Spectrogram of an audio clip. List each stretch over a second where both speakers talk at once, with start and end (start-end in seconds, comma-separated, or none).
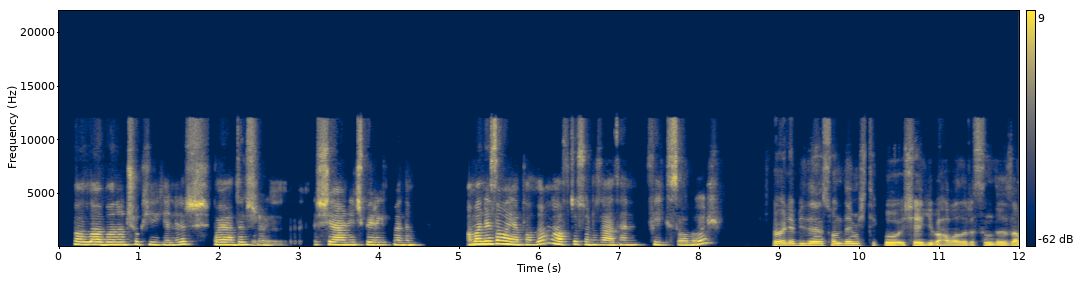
none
